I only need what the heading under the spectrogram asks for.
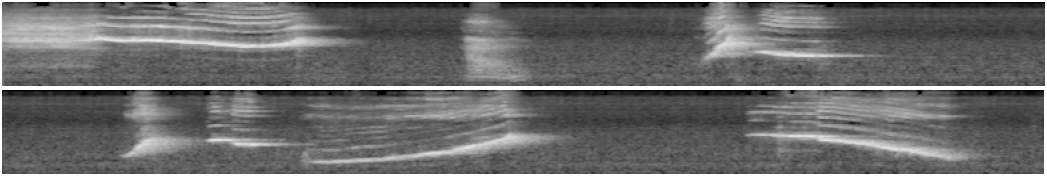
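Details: African grey parrot kept indoors one month after rescue, making odd mimicked sounds: loud sliding whistles and squeaky swoops, some falling and some rising steeply, with short gaps between. Its former home had a very squeaky door.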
